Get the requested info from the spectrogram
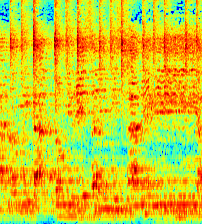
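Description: Several men's voices singing a paseo together in harmony, over strummed acoustic guitars and a shaker ticking in a steady beat.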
